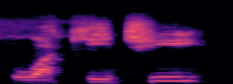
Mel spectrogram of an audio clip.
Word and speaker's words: Uakti: one of my favorite bands that I've discovered, and of course they don't exist anymore, is a Brazilian group called Wakichi, which is spelled Uakti.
